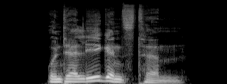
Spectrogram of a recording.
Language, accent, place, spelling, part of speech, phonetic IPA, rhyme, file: German, Germany, Berlin, unterlegenstem, adjective, [ˌʊntɐˈleːɡn̩stəm], -eːɡn̩stəm, De-unterlegenstem.ogg
- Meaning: strong dative masculine/neuter singular superlative degree of unterlegen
